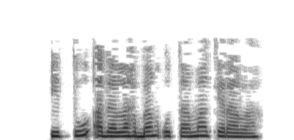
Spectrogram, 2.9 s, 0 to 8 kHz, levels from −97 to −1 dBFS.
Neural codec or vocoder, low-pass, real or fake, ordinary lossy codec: none; 7.2 kHz; real; MP3, 24 kbps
